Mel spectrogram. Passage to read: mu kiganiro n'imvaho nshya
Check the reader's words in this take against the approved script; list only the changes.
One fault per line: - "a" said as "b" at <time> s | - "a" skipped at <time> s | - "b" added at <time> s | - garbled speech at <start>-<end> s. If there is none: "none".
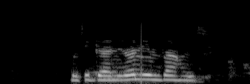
none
